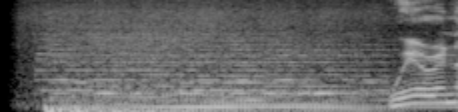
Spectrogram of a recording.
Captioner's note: waves crash; dramatic music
